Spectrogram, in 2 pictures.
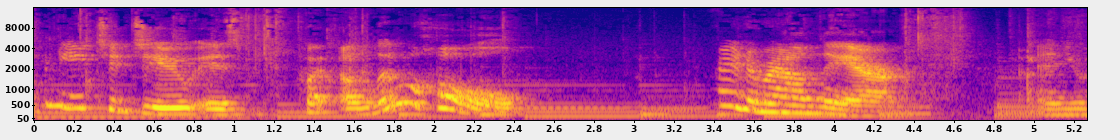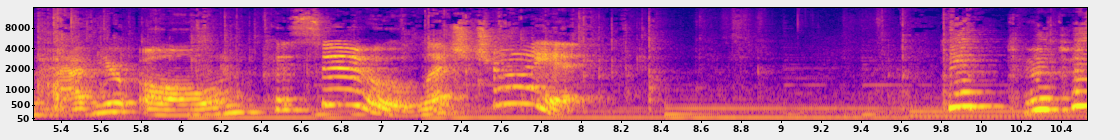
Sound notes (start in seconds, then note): none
